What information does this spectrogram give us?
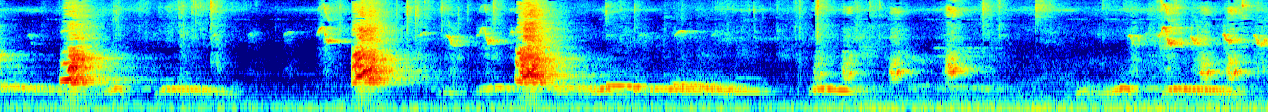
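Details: White-form black-throated laughingthrush singing in competition while spreading its wings: low mellow warbled notes repeated, broken by three loud harsh bursts.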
